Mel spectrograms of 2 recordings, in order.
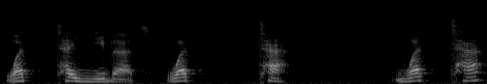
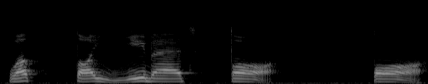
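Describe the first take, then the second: First: والطيبات with a thin English T; wrong light T. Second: والطيبات with a heavy emphatic T; heavy Arabic T. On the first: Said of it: "That's not correct". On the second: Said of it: "You wanna say". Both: Shown as a demonstration.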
